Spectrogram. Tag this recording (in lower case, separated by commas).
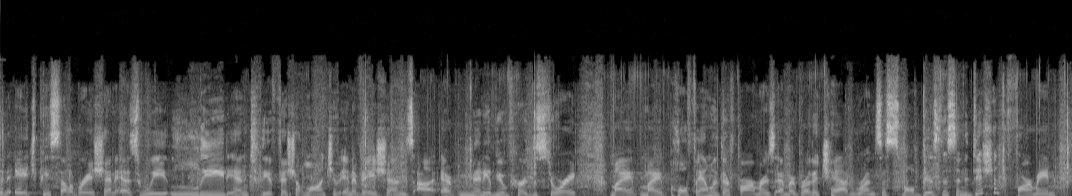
speech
